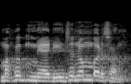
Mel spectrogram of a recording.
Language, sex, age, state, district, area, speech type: Goan Konkani, male, 60+, Goa, Canacona, rural, read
